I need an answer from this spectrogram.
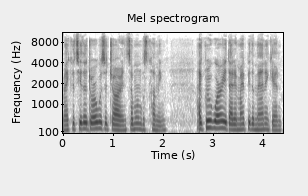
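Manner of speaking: ordinary delivery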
